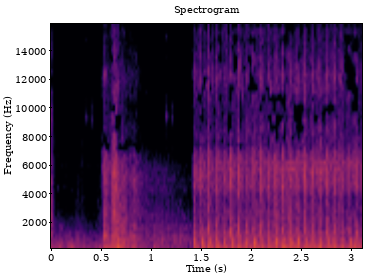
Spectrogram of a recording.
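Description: Rapid automatic gunfire from hip firing in a video game, a short burst followed after a brief pause by a longer, louder sustained volley of tightly spaced shots.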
